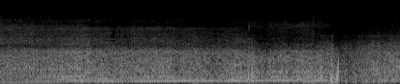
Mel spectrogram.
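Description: Wind rushing over a helmet-mounted microphone while riding in traffic, with a steady low engine hum from a vehicle close by.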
